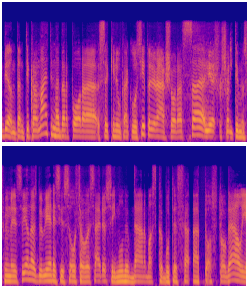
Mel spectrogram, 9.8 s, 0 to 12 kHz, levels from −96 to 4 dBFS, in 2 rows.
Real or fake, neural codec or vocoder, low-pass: fake; codec, 16 kHz, 0.5 kbps, X-Codec, HuBERT features, trained on general audio; 7.2 kHz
